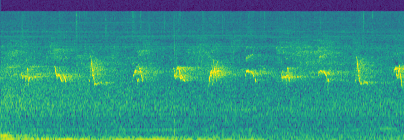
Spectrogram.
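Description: A bird calling over and over outdoors, short high notes about twice a second, some with a quick upward flick.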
